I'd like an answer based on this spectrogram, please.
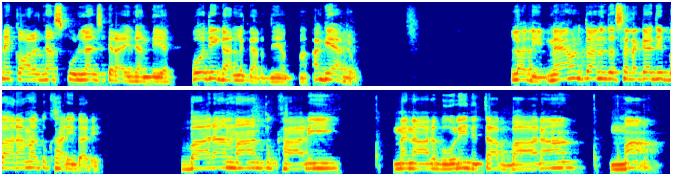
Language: Punjabi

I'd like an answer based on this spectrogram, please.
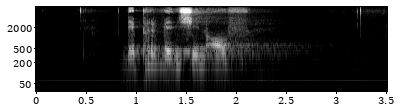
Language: South Ndebele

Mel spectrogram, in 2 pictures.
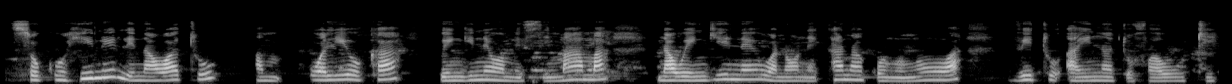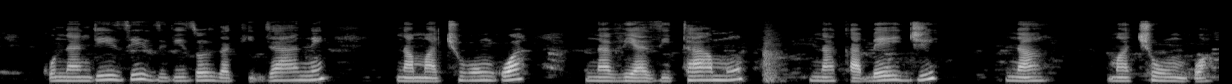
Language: Swahili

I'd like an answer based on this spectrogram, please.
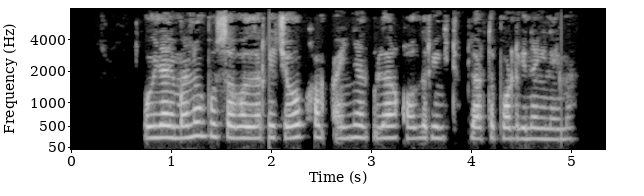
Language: Uzbek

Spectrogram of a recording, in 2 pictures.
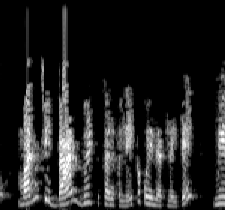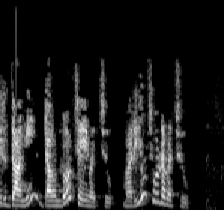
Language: Telugu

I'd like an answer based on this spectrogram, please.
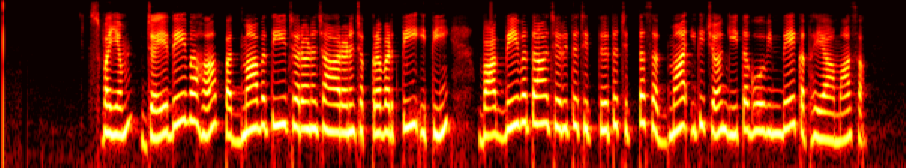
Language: Sanskrit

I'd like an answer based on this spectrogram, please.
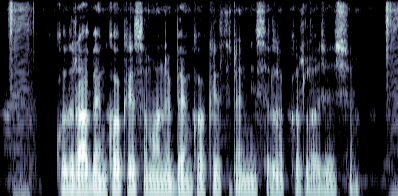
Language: Maithili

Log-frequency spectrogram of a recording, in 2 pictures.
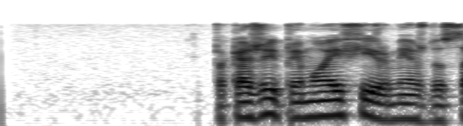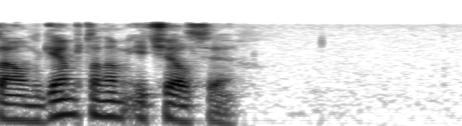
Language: Russian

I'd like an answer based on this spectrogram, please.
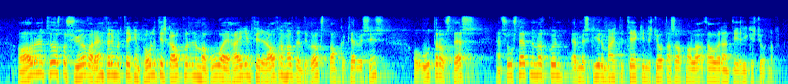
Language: Icelandic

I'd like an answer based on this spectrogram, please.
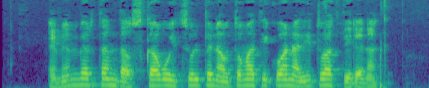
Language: Basque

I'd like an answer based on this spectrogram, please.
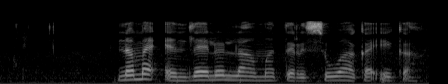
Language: Tsonga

